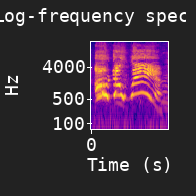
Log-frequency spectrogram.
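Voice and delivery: high, drawn-out squeal of disbelief; shocked squeal. Real, not acted. Surprised reaction to perk news.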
